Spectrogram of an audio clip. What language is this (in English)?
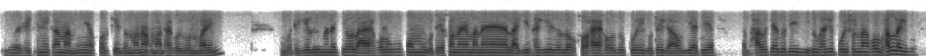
Assamese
